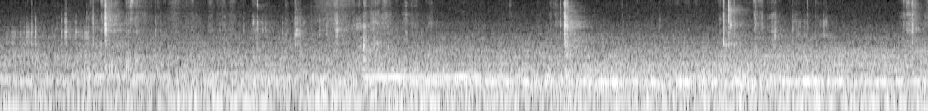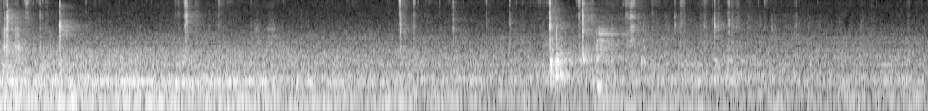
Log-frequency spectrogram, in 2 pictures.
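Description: Cardboard packaging rustles and scrapes under handling hands.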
